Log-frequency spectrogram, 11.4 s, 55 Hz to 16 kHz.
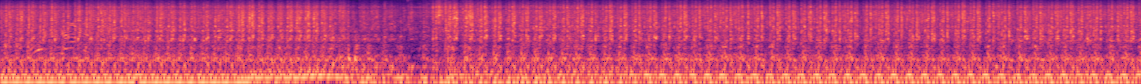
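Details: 1968 Ford F250 with a freshened 360 FE V8 on first start after install and a vacuum leak fix: sharp rapid clacking over a rough idle, pacing engine speed. It was suspected to be valves, but it is exhaust puffing from unbolted headers.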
